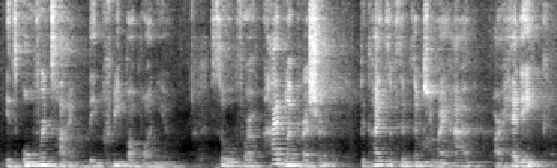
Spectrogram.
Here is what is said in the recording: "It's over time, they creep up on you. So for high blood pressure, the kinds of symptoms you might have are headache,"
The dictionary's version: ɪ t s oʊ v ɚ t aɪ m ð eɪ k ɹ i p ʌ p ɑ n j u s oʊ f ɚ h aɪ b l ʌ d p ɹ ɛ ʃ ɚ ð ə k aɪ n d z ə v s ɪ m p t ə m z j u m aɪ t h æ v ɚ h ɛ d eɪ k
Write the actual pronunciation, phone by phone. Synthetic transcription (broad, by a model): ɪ t s oʊ v ɚ t aɪ m ð eɪ k ɹ i p ʌ p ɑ n j u s oʊ f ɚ h aɪ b l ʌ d p ɹ ɛ ʃ ɚ ð ə k aɪ n d z ə v s ɪ m p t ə m z j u m aɪ t h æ v ɚ h ɛ d eɪ k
